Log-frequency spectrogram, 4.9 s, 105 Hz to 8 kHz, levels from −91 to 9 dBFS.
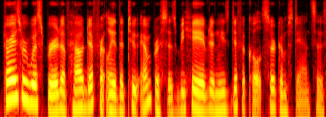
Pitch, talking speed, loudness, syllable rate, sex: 135 Hz, 170 wpm, -19 LUFS, 6.4 syllables/s, male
